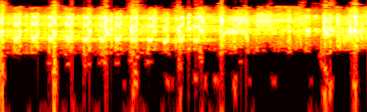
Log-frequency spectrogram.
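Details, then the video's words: Nesting lure for swiftlets: a loud, shrill, rattling chatter of numerous birds, fluttering and buzzy, with short gaps and sharp clicks breaking the dense stream of twitters. "Suara panggil walet menggemma"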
